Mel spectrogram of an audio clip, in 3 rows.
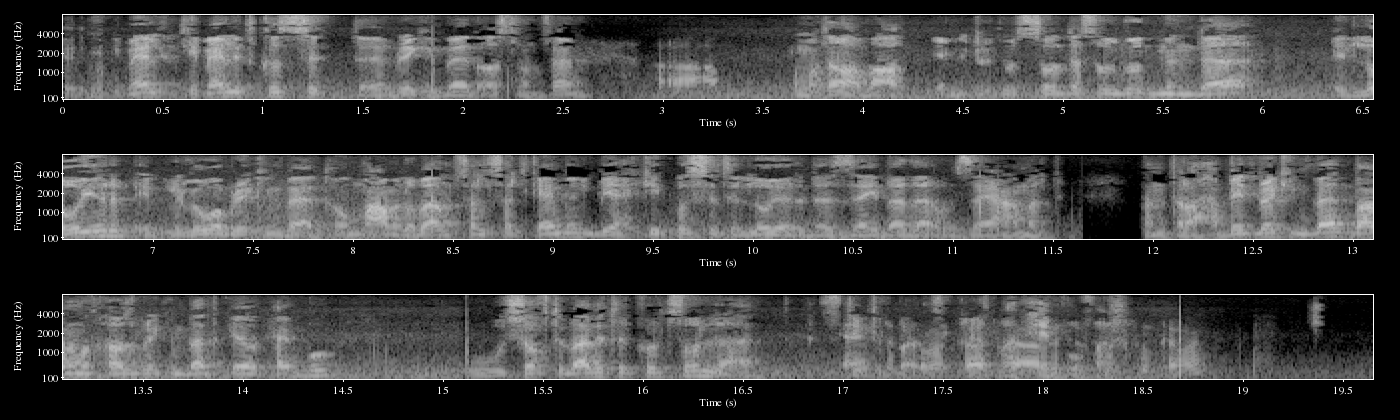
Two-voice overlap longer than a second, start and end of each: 17.0-18.4

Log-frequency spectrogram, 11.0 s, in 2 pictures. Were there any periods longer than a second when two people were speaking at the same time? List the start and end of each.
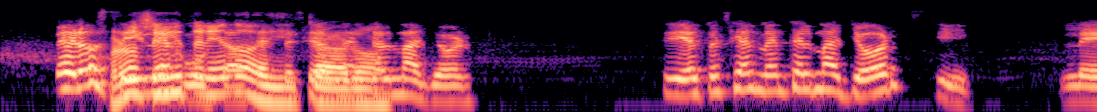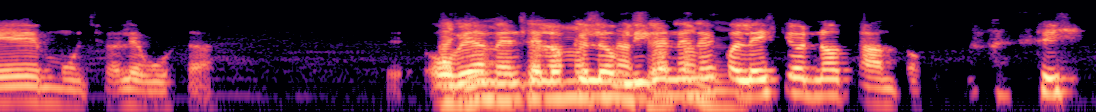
0.6-2.0, 7.7-9.2

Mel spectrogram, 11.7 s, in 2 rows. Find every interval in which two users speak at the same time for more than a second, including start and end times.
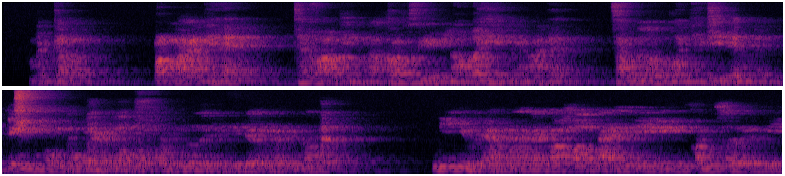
none

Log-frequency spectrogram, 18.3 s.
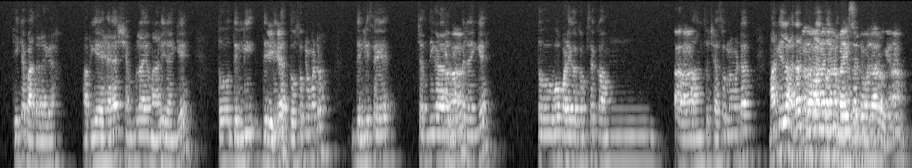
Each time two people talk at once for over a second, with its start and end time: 16.0-17.6

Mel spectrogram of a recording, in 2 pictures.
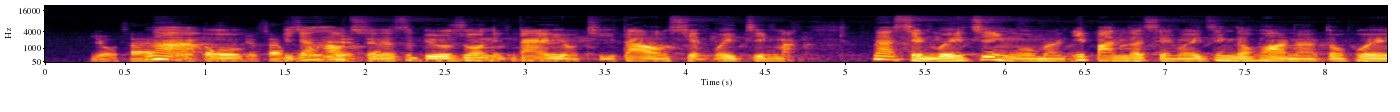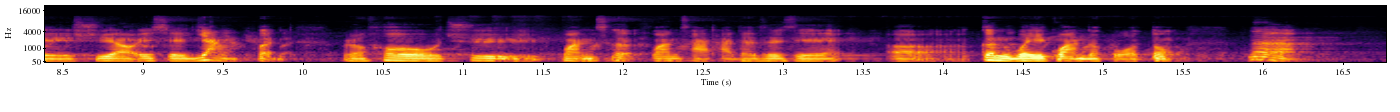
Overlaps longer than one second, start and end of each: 0.6-2.2

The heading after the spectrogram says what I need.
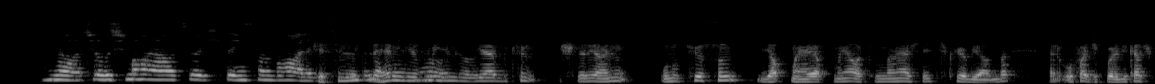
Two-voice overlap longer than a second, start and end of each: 3.1-4.8

